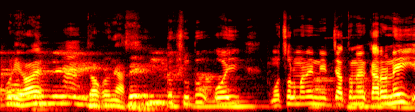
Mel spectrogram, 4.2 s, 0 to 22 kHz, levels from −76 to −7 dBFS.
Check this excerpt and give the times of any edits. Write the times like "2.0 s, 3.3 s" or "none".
1.7 s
